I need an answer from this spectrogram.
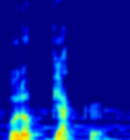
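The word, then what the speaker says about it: Uropyak (六百): Piak é uma leitura do kanji 100 usada no número 600, que é uropiak. Uropyak.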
